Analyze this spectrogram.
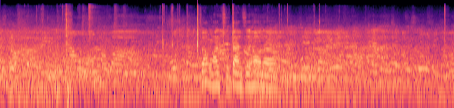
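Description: A shotgun's mechanism clicks and clacks as it is handled.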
